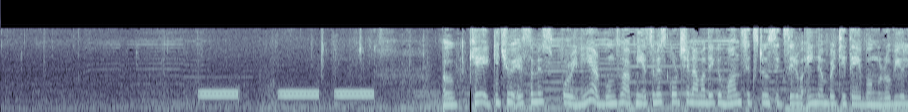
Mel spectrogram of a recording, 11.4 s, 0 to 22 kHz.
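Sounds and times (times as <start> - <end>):
phone line beeps after a disconnected call: 2.5 - 4.7
speech: 5.6 - 11.3.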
